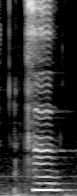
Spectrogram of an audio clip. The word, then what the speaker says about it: zi: It's not just zzz, it's zzz, like with a D-ish sound at the beginning. Zi.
